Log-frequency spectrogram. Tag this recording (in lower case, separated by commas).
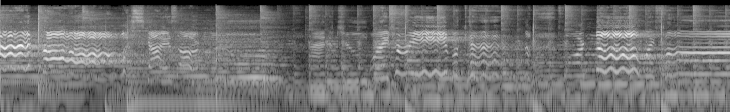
music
